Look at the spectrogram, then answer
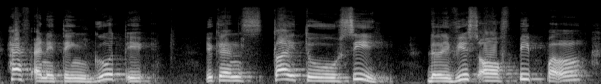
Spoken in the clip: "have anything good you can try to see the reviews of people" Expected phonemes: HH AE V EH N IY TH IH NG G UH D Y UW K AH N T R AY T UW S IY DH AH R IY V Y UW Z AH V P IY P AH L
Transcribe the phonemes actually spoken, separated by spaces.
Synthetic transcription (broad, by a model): HH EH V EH N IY T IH NG G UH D Y UW K AH N T R AY T UW S IY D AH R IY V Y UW S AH F P IY P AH L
